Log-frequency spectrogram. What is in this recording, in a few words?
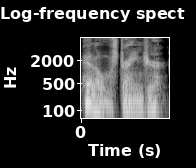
trader male like greeting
